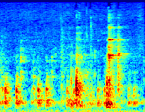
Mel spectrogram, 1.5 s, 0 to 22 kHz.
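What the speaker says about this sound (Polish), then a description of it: "otworzyć, zdjąć tutaj denko tego garnka" Metal clinks and taps from handling the bottom of a 1972 GE.22-00 electric pot with bakelite feet, a quick irregular patter of light knocks close by.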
